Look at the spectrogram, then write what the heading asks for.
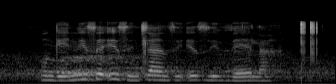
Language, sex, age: Zulu, female, 19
